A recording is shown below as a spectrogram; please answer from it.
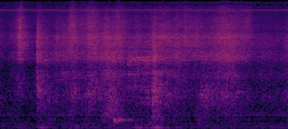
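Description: Two grapplers' bodies and clothing shifting and rubbing on a padded training mat, with a few soft thumps, the loudest about halfway through.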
